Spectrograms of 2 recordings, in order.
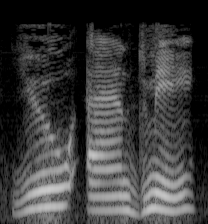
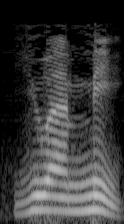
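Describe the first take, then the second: First: The d sound in 'and' is pronounced. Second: The d sound in 'and' is dropped. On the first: The speaker calls it wrong. "So we do not say you and me" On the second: The speaker calls it right. "In everyday English we use you and me"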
